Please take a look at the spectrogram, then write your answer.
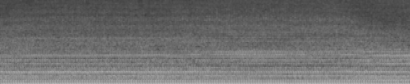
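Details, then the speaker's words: Honda pressure washer that wouldn't start because of water problems in the engine, running after the problem was cleared. A steady, even small-engine chug at about three beats per second with no misses or surging; it runs cleanly. "And there we have it. So it was just the pump that was having, well, excuse me, the engine was having water problems."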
